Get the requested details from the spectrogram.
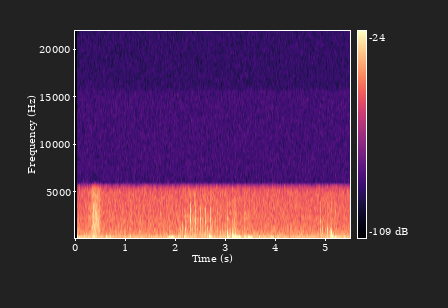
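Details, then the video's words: Two-month-old Ragdoll kitten recorded 09/05/2015, purring softly as a low, steady rumble, with a few faint clicks and light rustling sounds on top. "kitten 09/05/2015 2month ragdoll"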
